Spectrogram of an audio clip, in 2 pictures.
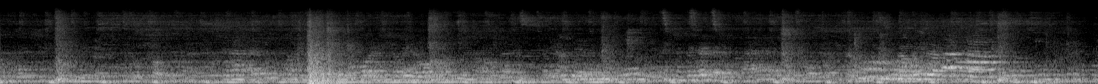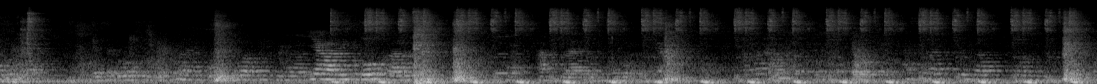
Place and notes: gelsenkirchen-horst, markenstrasse - zum engel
